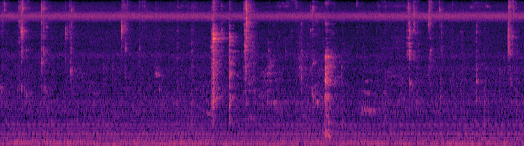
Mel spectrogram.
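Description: A person chewing food, with soft wet mouth clicks and smacks over a steady low hum. Two louder sharp clicks come about four and six and a half seconds in.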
